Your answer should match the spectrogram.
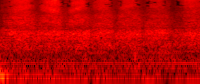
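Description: Blackboard duster rubbing chalk writing off a blackboard in quick back-and-forth strokes, about three a second, starting suddenly.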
